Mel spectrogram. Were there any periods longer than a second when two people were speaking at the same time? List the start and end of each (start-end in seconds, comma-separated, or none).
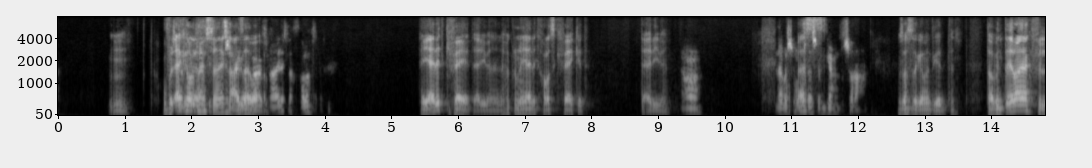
1.7-3.2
